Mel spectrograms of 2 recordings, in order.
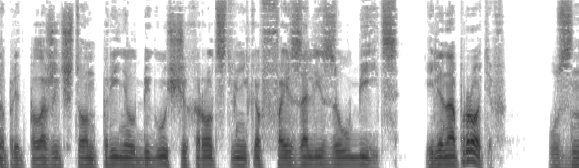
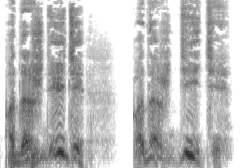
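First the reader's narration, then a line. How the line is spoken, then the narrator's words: Wounded wheezing. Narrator (Russian): Сангак, прижимая одну руку к ране, хрипел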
